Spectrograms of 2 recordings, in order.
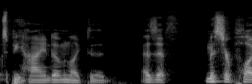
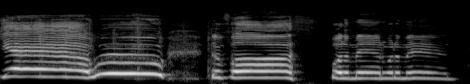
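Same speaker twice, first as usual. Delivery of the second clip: very high, loud whooping cheer; cheering crowd; 12 dB louder, much slower than usual. Acted. Crew applauding Devoth as whip goes overboard, ecstatic cheering. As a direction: holler in wild adulation. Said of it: "thunderous applause".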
